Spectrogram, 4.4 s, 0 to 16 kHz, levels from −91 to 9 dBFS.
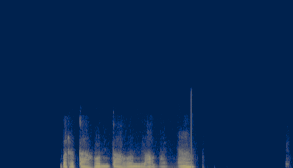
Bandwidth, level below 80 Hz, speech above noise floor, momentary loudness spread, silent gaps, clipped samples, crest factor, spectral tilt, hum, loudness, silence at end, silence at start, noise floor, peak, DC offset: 6.8 kHz; -58 dBFS; over 62 dB; 6 LU; none; under 0.1%; 22 dB; -10 dB/octave; none; -30 LUFS; 1.5 s; 0.95 s; under -90 dBFS; -10 dBFS; under 0.1%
